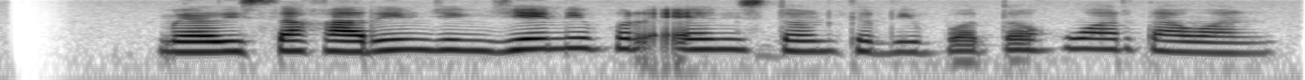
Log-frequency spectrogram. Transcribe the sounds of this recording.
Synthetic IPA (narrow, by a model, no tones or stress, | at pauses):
mɛlisakaɾimd͡ʒɨŋd͡ʒɛnifərɛ̰nst̪ɔnkɨrdipɔt̪ɔkuwart̪awan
